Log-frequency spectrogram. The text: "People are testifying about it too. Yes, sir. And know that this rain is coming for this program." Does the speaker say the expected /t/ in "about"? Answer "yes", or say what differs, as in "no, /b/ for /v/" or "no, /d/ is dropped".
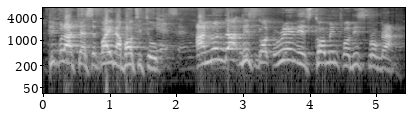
yes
